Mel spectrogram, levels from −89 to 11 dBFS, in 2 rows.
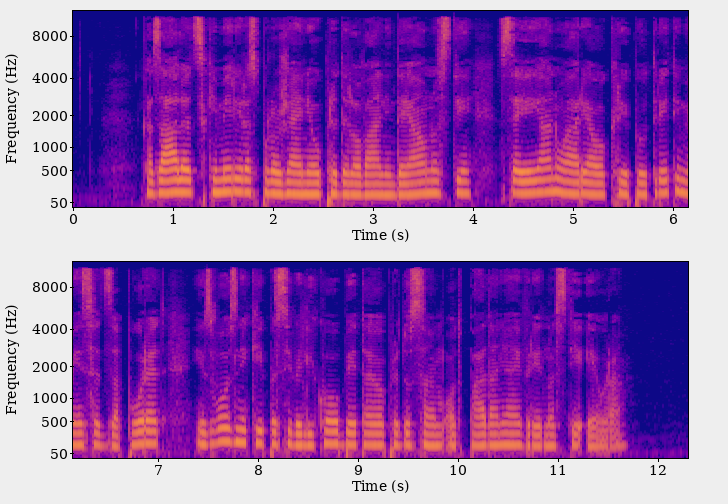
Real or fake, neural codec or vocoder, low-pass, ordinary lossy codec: real; none; 10.8 kHz; AAC, 32 kbps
